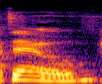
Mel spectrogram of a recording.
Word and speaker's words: Adele: He came and asked me how I say my name, and I was like, Adele.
